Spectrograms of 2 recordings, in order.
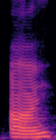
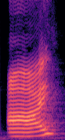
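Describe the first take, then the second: First: Soft, meek echo; reluctant repetition. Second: Firm, isolated word to be copied; commanding prompt. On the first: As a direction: repeat it softly and unwillingly. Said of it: "hated himself, repeated it". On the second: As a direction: dictate it firmly, one word alone. Bully feeds words to repeat. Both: A narrator's reading.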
